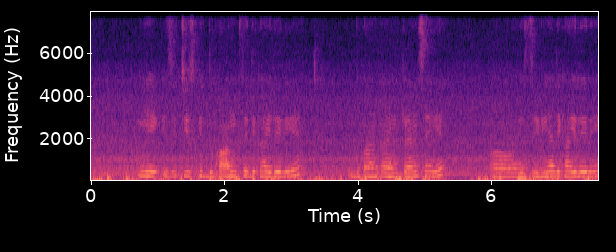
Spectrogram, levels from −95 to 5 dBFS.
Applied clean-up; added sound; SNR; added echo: none; none; none; none.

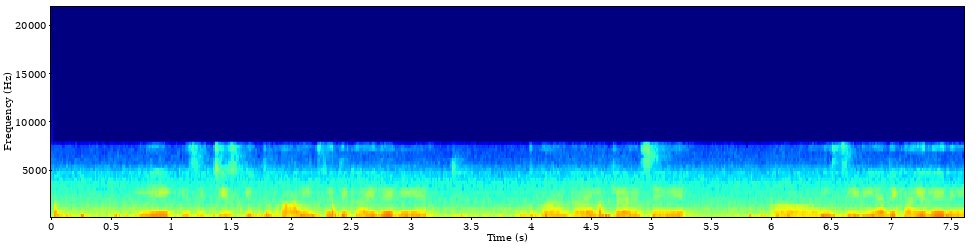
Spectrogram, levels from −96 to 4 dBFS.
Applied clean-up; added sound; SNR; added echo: none; Knock / Wood; 13 dB; none.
